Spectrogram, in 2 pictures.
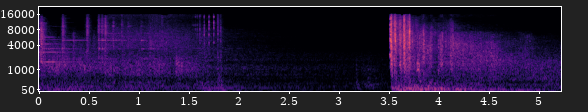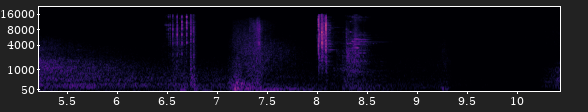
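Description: Heavy naval guns fire with deep, rumbling booms.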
